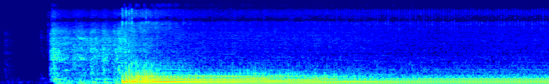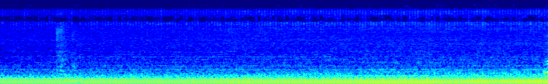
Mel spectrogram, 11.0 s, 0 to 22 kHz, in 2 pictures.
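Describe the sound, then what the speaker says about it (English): A 1.8T turbocharged MK1 Rabbit pickup with a Techtonics exhaust cranks briefly and fires up, then settles into a steady, deep, fairly loud idle that carries on alone with no talking. "Give this thing its first start and see how much different it sounds"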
